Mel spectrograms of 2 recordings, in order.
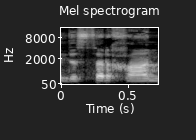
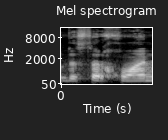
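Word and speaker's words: دسترخوان: से घड़ा रोटी से दस्तरखान लड़ता है बेटा यह याद रखिए हमेशा इसको दस्तरख्वान नहीं पढ़ना युवाओं साइलेंट होता है लिखने में आता है पढ़ने में नहीं आता इसको अपने पढ़ना दस्तरखान ठीक है दोबारा शेयर मिश्रा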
